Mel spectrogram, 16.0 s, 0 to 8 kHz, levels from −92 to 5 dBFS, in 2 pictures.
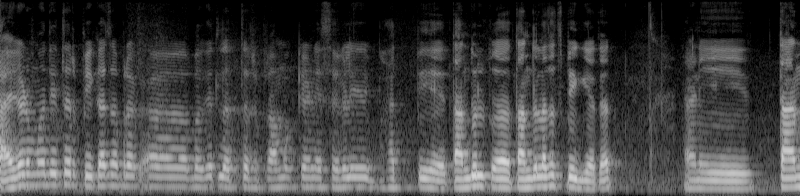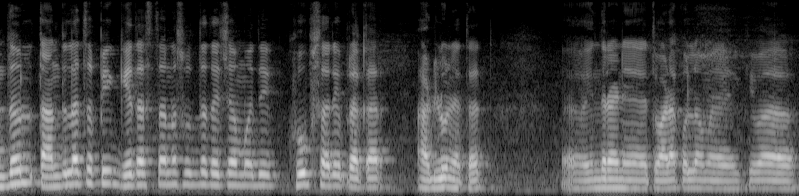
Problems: none marked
